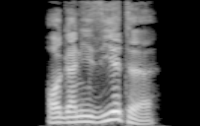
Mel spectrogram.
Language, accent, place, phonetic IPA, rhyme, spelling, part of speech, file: German, Germany, Berlin, [ɔʁɡaniˈziːɐ̯tə], -iːɐ̯tə, organisierte, adjective / verb, De-organisierte.ogg
- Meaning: inflection of organisieren: 1. first/third-person singular preterite 2. first/third-person singular subjunctive II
